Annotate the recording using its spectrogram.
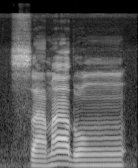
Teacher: स्वाद मोटा, मीम पतला और दाल भी पतला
